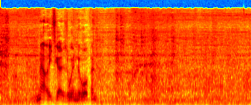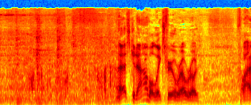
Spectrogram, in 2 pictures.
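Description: A freight train rumbles slowly past.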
